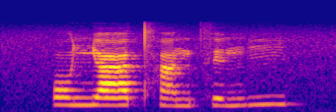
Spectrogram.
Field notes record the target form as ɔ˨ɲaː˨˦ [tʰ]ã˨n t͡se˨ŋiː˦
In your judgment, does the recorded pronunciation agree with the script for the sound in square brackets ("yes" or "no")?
yes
